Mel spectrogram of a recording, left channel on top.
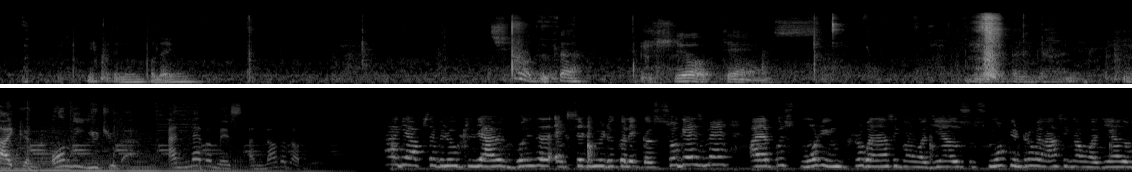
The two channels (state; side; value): different; both; correlation 0.01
